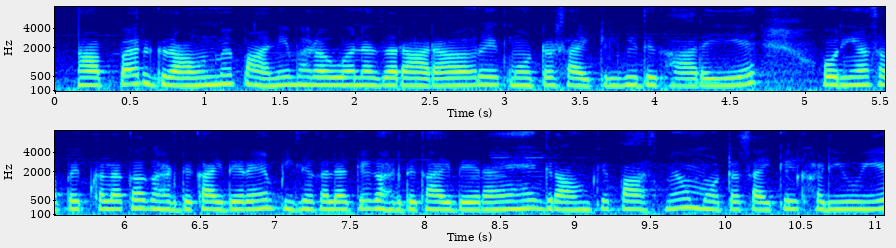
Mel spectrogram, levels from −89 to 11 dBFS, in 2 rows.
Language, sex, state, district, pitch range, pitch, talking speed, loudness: Hindi, female, Bihar, Madhepura, 220-235 Hz, 230 Hz, 235 wpm, -35 LUFS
